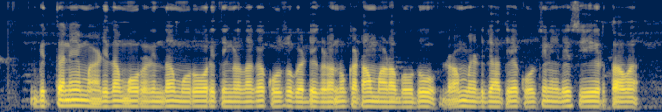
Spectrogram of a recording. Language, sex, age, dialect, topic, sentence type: Kannada, male, 60-100, Dharwad Kannada, agriculture, statement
